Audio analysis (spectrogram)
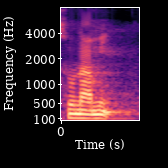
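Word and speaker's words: tsunami: সুনামি কি সুনামি শব্দ ইংরেজি বানানটি আছেটিটু মানে সাইলেন্ট টিট প্রনাউন্স না হয় সুনামি ঠিক আছে অটো লিখিবা যে হাগরের তড়িৎ ভূমিকপ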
